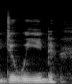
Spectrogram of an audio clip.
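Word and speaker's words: דוד: what they say uh they come to dude d-u-d his name so in uh in uh chronicles it's spelled uh often d-u-y-d dweed uh but all through first and second samuel it's just dude d-u-d sorry man he's the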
